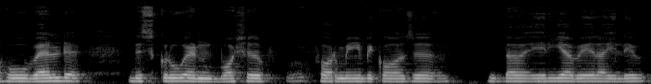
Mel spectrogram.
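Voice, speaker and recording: Slow, halting man. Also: on the high side, mellow. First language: Punjabi. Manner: hesitant, searching for words, many fillers. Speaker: DIY maker. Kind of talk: casual how-to narration.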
